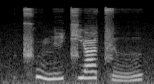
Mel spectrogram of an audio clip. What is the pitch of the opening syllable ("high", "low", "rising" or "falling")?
falling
